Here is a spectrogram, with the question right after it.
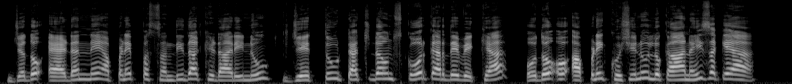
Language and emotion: Punjabi, happy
